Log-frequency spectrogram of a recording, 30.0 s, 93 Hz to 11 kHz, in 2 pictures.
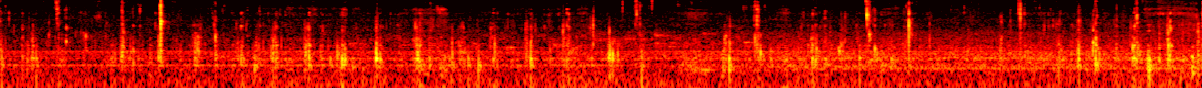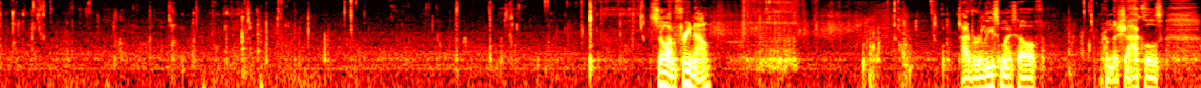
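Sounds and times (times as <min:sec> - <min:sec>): chewing and wet mouth smacks: 0:00.0 - 0:23.2, 0:24.4 - 0:27.1, 0:28.4 - 0:28.8.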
